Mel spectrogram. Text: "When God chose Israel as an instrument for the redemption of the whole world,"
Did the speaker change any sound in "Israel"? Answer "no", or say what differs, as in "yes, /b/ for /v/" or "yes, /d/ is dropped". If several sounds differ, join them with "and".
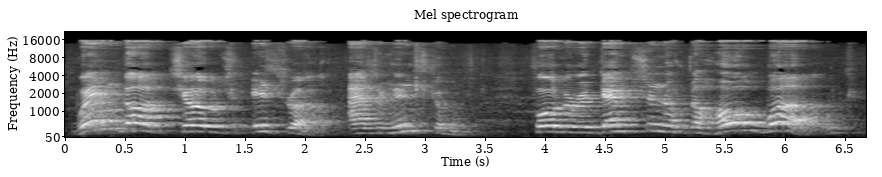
no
